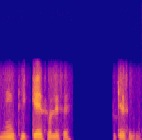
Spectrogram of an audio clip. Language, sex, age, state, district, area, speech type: Assamese, male, 18-30, Assam, Udalguri, rural, conversation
